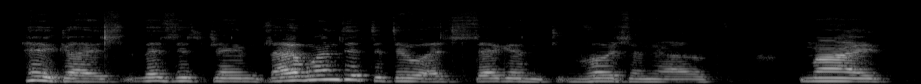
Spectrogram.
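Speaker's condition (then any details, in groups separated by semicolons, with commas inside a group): Birth oxygen deprivation brain injury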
